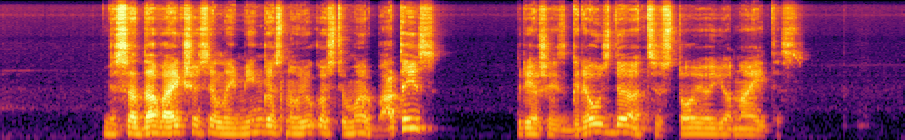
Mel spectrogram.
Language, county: Lithuanian, Utena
